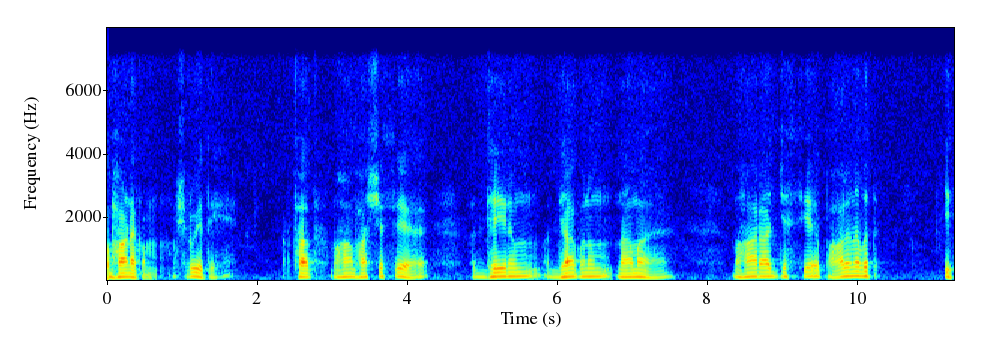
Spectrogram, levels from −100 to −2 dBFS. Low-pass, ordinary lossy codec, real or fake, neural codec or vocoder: 7.2 kHz; Opus, 64 kbps; real; none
